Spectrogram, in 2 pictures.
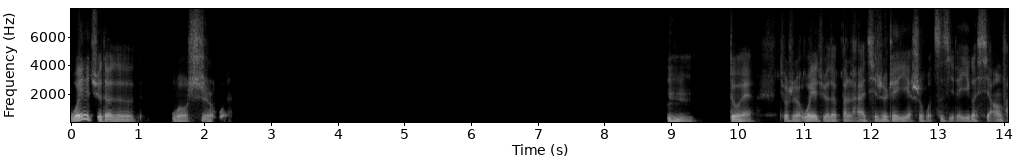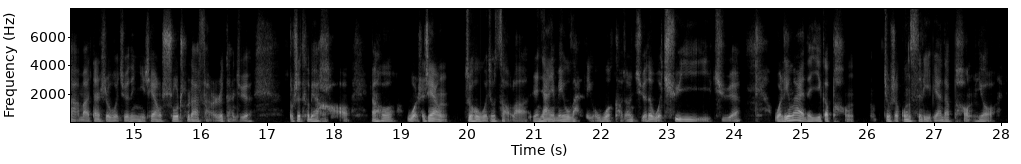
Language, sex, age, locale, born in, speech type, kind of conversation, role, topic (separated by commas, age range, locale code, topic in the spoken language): Chinese, male, 35-39, zh-CN, China, conversation, unstructured, none, 如果工资和工作量不匹配，你会选择忍受吗？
